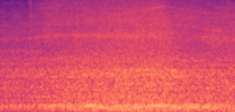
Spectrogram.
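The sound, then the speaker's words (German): A crane arm grabs a container off a truck and lifts it onto a railway wagon at a freight transfer terminal, its heavy motor droning in a steady, fairly loud rumble with no voices. “Ein Kranarm greift sich einen Container von einem LKW und hieft ihn auf einen Eisenbahnwaggon.”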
